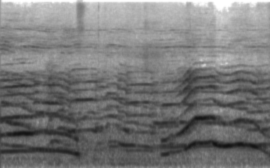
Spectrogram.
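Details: A Siberian Husky howls in long, wavering tones that slide down, then rise again, joining in while dog videos play on YouTube.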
